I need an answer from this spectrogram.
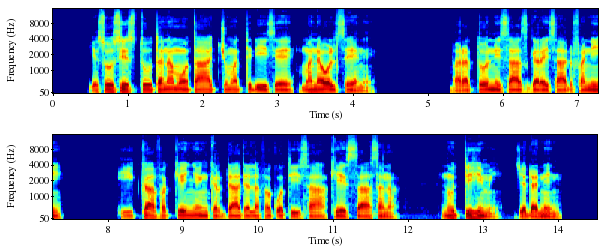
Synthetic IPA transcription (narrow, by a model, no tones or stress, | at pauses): jʔɛsuːsɪst̪uːt̪ɐnɐmo̞ːt̪aːɐt͡ʃːʊmɐt̪ːɪᶑiːse̞ːmɐnɐwɔlse̞ːnɛ̰ | bɐɾɐt̪ːo̞ːnːɪɪsaːsɡɐɾɐɪsaːᶑʊfɐniː | hiːkːaːfɐkːe̞ːɲːɐɪŋkɪɾd̪aːd̪ɐlɐfɐkʼɔt̪iːsaːkʰe̞ːsːaːsɐnɐ | nʊt̪ːɪɦɪmɪ̰ | d͡ʒɛᶑɐniːn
